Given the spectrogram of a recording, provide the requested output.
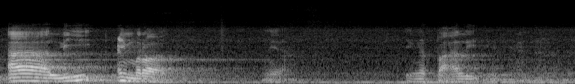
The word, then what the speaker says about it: Ali Imran: Tapi kalau Ali Imran bukan Al-Imran ya, tapi Ali Imran.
